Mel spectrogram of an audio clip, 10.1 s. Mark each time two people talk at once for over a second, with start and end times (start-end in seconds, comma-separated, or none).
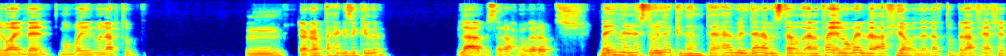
none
